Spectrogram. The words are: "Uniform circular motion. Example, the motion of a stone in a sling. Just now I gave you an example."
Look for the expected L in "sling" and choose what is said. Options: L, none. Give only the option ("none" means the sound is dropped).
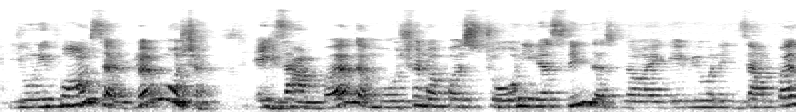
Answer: none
